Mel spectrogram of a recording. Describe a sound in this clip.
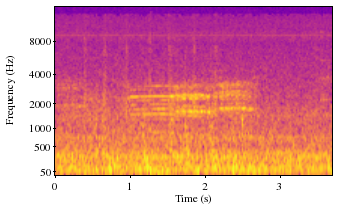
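A sheep bleats in a video game as it is struck.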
